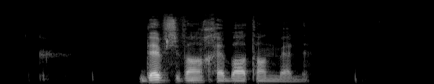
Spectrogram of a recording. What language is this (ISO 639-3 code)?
kur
